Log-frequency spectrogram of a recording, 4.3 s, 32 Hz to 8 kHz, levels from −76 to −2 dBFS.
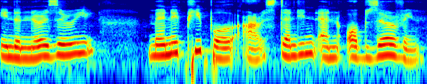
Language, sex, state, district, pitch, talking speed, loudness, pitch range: English, female, Nagaland, Dimapur, 205 Hz, 110 wpm, -14 LUFS, 180-220 Hz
